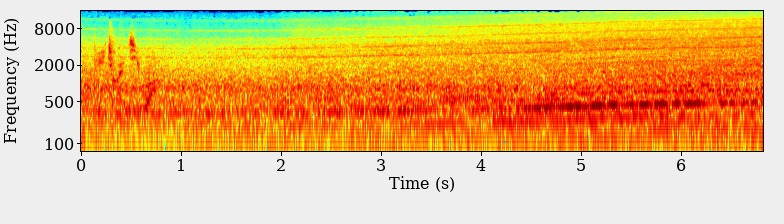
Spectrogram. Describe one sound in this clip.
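A race car engine roars steadily and slowly rises in pitch.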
